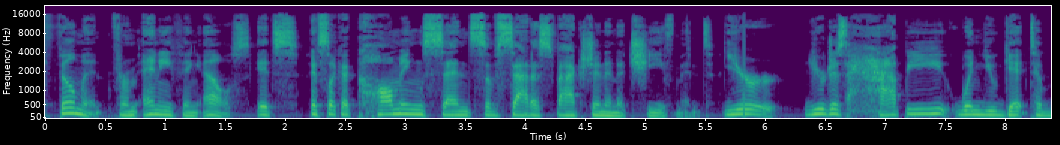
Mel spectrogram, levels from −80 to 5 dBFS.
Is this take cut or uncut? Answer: uncut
